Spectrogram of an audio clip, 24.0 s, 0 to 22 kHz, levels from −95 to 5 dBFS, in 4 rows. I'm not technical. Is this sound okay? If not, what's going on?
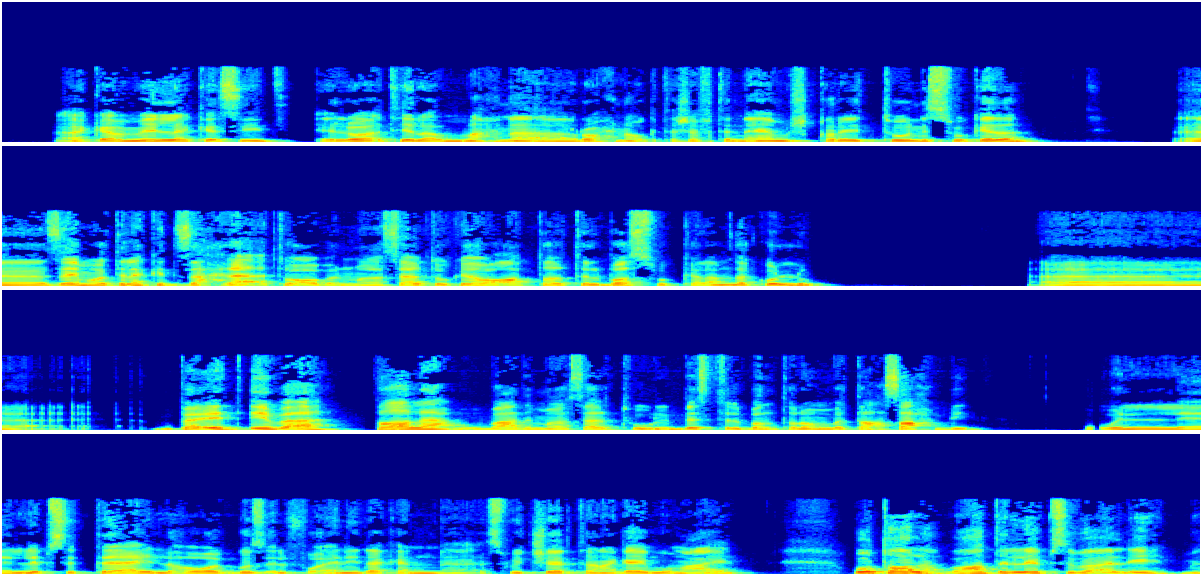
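Yes, nothing in this recording stood out as a problem when I listened to it.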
